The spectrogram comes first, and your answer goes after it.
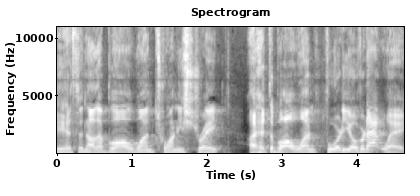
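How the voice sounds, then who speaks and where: A man speaks in an animated tone at a fairly slow pace in a very clean recording with a silent background. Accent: Philadelphia. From Philadelphia, US. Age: 70s. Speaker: military veteran and retired drywall contractor. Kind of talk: casual interview storytelling. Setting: studio.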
